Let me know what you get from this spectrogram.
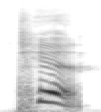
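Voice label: "tian", Mandarin Chinese, fourth tone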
